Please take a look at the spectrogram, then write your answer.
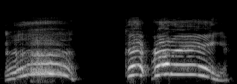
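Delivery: high, loud, slow frustrated yell; angry high shout at a fleeing player. Real, not acted. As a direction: bellow at the one who keeps fleeing.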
